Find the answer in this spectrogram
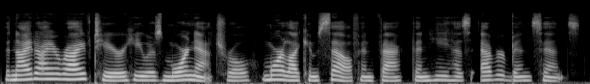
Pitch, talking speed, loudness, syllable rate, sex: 200 Hz, 205 wpm, -19 LUFS, 4.9 syllables/s, female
